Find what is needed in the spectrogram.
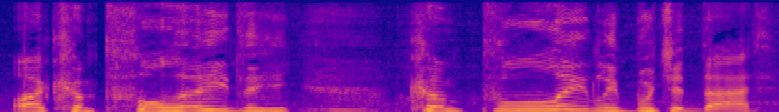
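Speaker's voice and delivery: laughing through the words, high and slow. Real, not acted. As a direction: crack up while admitting the mistake. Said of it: "I'm laughing at my own silliness".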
